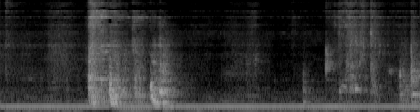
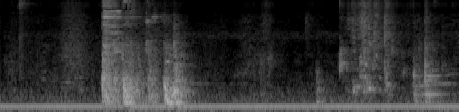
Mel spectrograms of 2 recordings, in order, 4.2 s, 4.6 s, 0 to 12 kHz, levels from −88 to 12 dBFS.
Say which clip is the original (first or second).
second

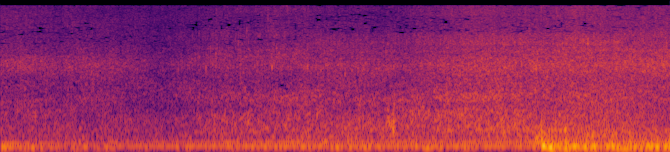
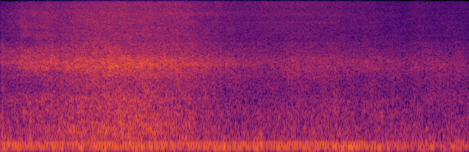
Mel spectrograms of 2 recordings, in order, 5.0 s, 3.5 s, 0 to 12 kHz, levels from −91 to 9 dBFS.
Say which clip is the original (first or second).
first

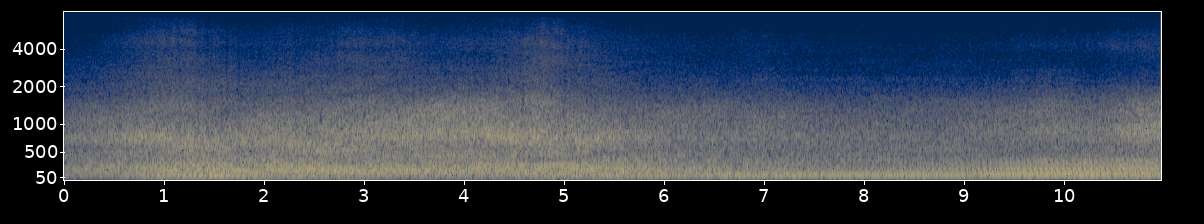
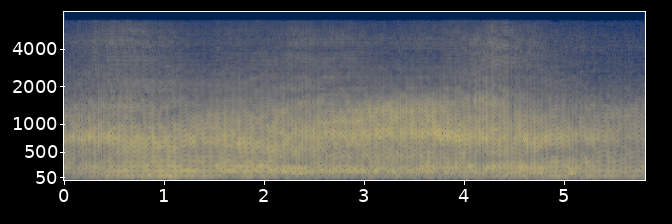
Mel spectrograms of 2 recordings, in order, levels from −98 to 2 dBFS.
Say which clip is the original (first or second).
first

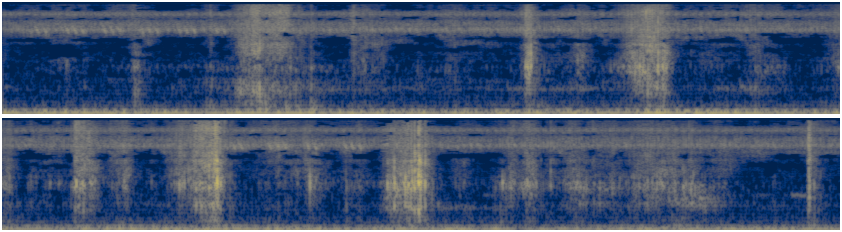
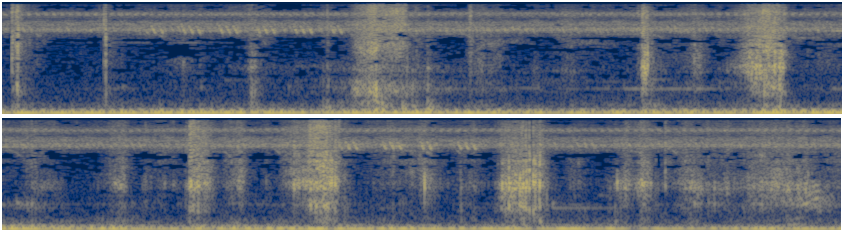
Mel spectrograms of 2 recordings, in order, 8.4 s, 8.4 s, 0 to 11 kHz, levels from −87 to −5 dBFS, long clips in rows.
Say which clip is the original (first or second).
second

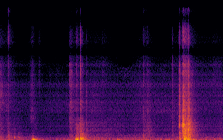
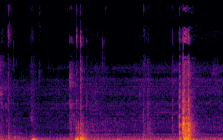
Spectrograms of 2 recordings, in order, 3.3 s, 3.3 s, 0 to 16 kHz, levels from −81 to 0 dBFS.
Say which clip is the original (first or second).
second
